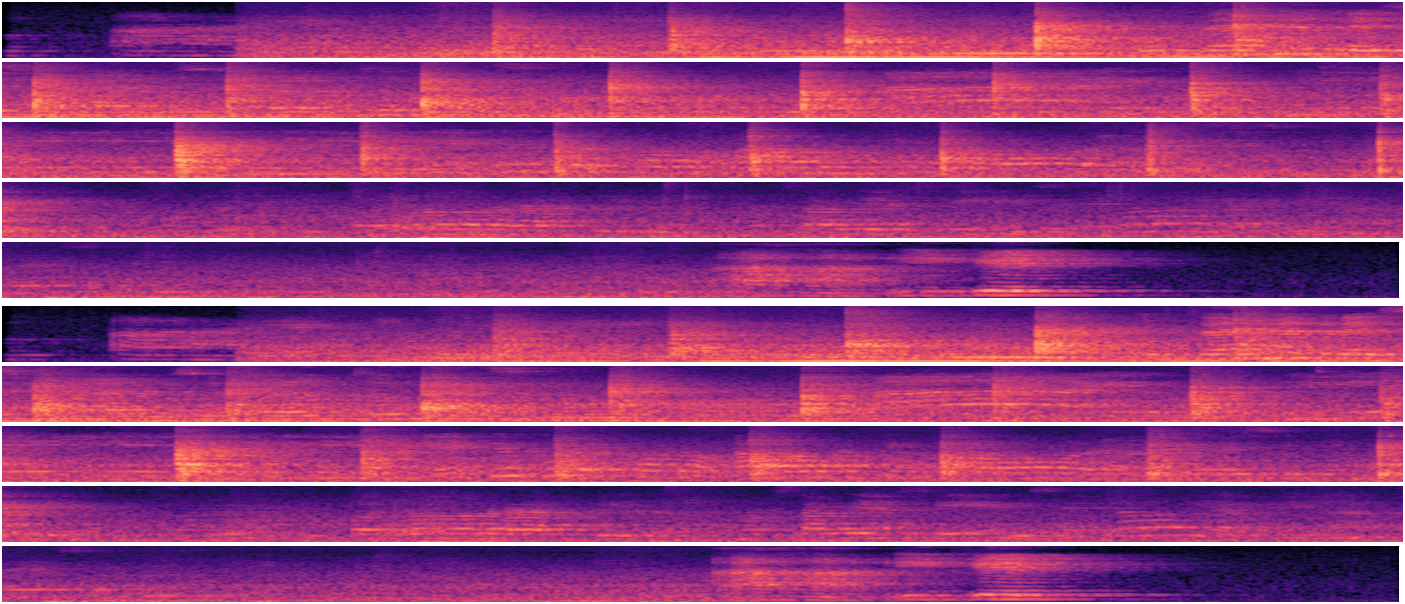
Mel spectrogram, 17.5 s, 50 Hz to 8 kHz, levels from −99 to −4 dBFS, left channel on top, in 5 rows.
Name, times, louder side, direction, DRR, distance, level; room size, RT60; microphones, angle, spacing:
voice 1, 0.3-1.7 5.7-10.9 11.4-14.7, right 2 dB, 60° right, -1 dB, 0.8 m, -40 dB
sound 1, 0.6-15.9, equal, 20° left, 0.5 m, -32 dB
voice 2, 2.8-5.1 6.7-6.8 15.8-16.6, equal, 85° right, -2 dB, 1.2 m, -34 dB
4.4 x 3.6 x 2.8 m, 0.67 s
head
